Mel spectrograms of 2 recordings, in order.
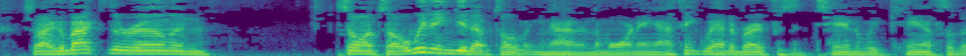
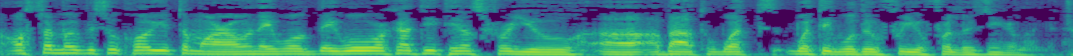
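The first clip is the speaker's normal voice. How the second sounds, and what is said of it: Bad, hard-to-understand put-on accent. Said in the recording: “Bad accent. I know. It's probably an indecipherable accent”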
